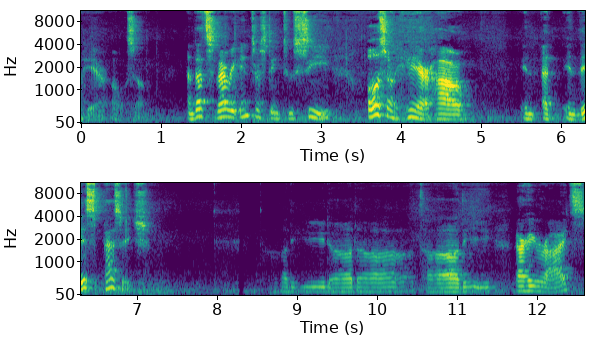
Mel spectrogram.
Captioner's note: hums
